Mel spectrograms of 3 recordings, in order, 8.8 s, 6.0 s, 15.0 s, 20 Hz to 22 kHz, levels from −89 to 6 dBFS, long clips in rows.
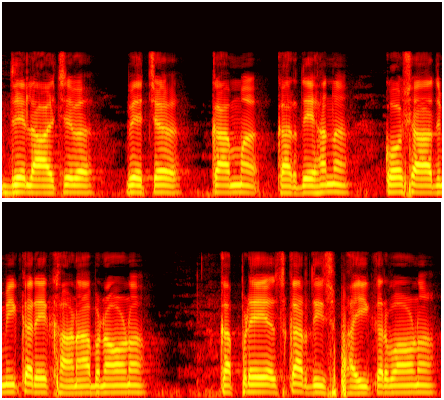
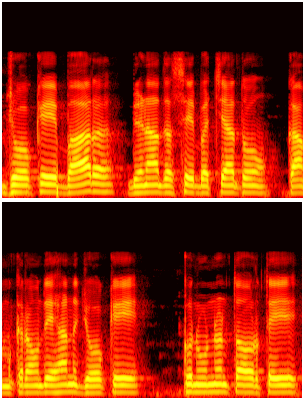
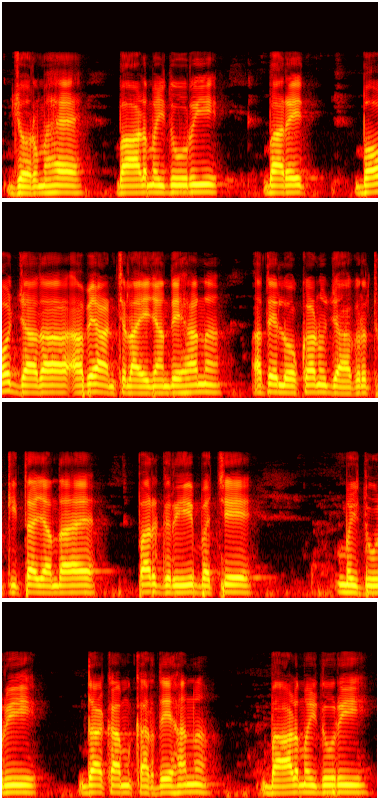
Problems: background sounds at intervals, background conversations at intervals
